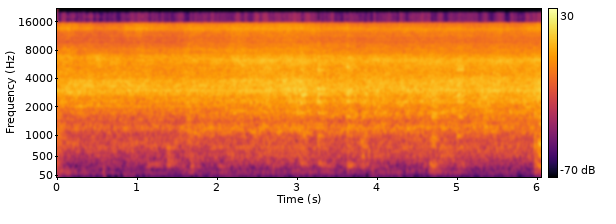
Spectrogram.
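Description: Tomatoes sautéing with softened onions in a pan for kuska, a loud, steady hissing sizzle close up, with faint stirring scrapes and small crackles throughout, no talking.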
